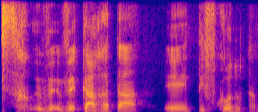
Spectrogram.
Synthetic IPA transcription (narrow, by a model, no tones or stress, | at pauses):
svevekaχat̪a | et̪ifko̞d̪o̞t̪a̰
